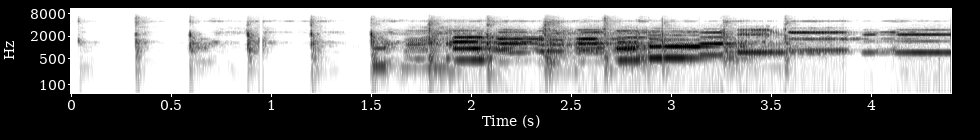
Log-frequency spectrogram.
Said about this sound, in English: Yes, snaps and claps.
